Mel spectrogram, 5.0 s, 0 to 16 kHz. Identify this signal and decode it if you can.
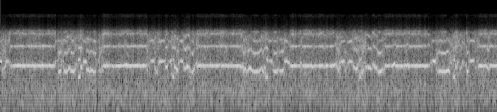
Emergency Alert System (SAME) tones, heard as harsh buzzing bursts. It is heard from 0.5 to 4.7 s.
